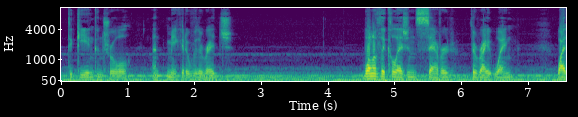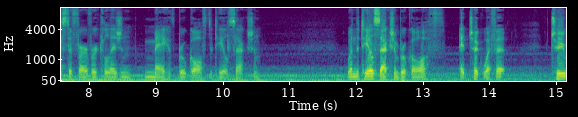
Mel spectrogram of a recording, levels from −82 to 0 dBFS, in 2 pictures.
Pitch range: 90-105 Hz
